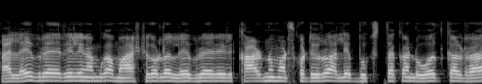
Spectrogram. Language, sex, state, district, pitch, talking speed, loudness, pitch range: Kannada, male, Karnataka, Chamarajanagar, 160 Hz, 185 wpm, -16 LUFS, 155-170 Hz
